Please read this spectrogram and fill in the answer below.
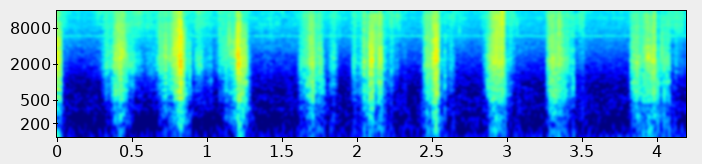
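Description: Ear pick scraping against a binaural dummy-head microphone's ear, in repeated short strokes about two to three a second.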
